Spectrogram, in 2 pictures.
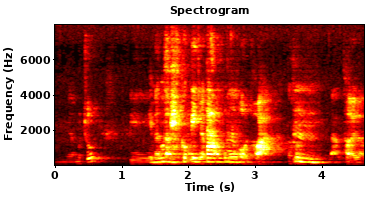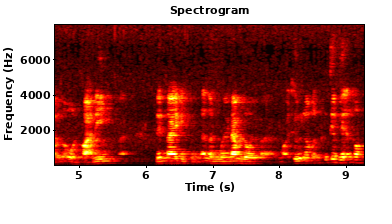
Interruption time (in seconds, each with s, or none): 1.4 s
